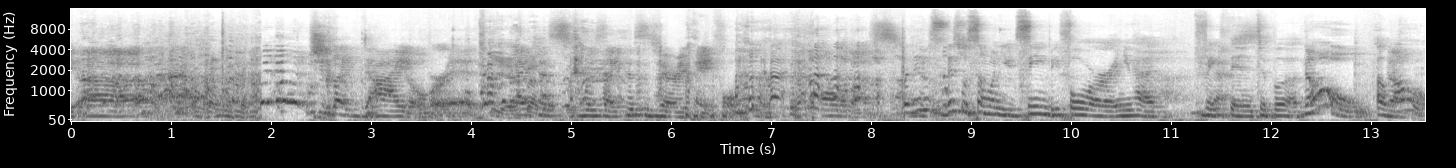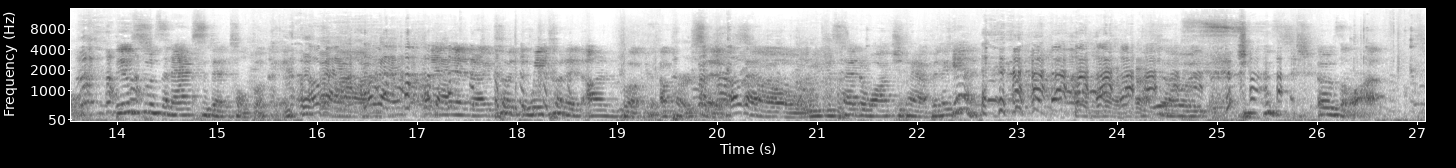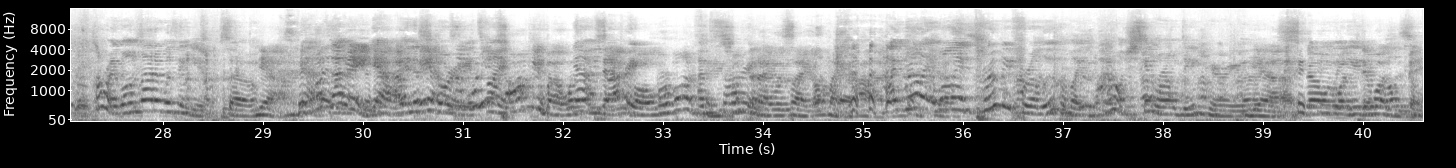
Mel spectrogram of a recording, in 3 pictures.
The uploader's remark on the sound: LIVE Podcast from the Punch Line San Francisco.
